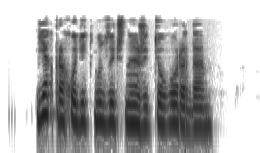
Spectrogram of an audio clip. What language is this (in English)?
Belarusian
